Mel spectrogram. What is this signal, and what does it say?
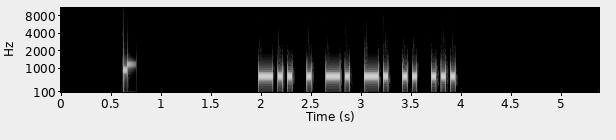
Morse code, heard as a keyed tone, about 25 wpm, 700 Hz. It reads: DENNIS
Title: USA Common Names - 25wpm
